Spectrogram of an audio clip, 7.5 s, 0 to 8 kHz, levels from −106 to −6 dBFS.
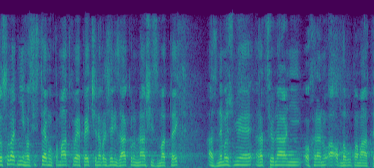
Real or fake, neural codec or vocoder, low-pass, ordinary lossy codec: real; none; 7.2 kHz; AAC, 32 kbps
